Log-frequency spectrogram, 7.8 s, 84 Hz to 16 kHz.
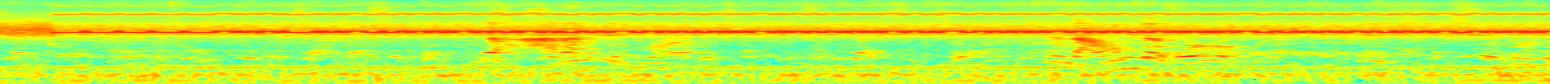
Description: RTTY (45.45 baud, 170 Hz shift), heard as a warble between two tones, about 2200 Hz centre, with radio static, a narrow filter and the noise of a restaurant. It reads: FOU ELEGIT PRESIDENT DE LASSOCIACIO …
